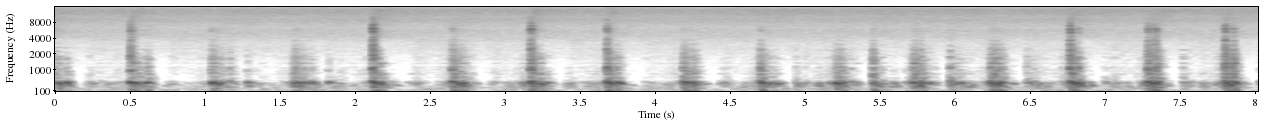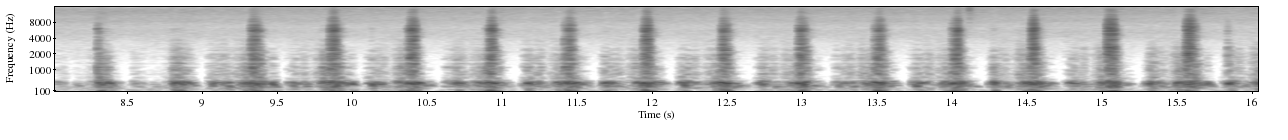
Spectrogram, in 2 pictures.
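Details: Doppler probe at position P during lying-sitting-standing-lying auscultation stress test, recorded while sitting: fast, regular heart clicks over a steady whooshing hum; multiple heart murmurs.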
